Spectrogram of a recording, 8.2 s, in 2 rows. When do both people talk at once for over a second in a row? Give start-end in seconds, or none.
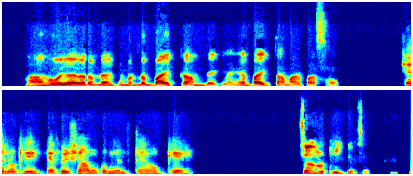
none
